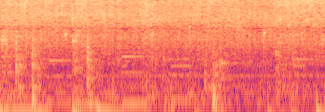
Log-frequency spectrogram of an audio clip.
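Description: Pork for entomatado fries loudly in a pan with seasoning juice, a dense, close sizzle overlaid with a few stirring scrapes, steady throughout.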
